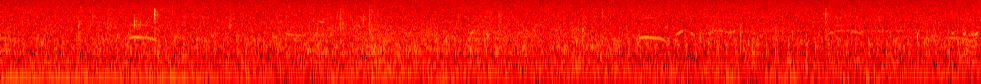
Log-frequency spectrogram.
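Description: A flock of gulls calling over the water: many short, overlapping cries that rise and fall, scattered through the whole stretch, over a faint hiss.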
